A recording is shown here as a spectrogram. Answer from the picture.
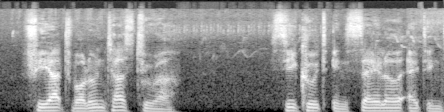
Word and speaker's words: Fiat voluntas tua: You're saying it wrong. Listen. It goes like this. Pater noster, qui es in celis, Sanctificator nomen tuum. Adveniat regnum tuum. Fiat voluntas tua.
